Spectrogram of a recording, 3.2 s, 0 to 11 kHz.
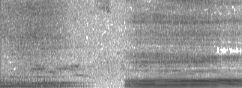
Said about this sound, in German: Normalerweise war der Vielfraß mindestens 4 Gänge zum Abendessen gewohnt. Ein lautes Knurren entwich seinem Magen.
